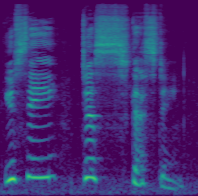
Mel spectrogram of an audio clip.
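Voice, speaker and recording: A woman voicing a grumpy, hungry male giant who booms his complaints loudly. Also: big pitch swings, unhurried, exaggerated voice. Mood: grumbling.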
